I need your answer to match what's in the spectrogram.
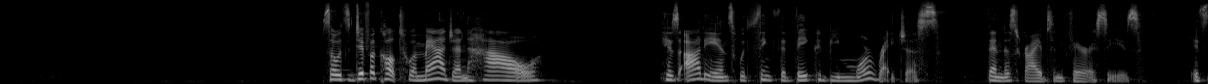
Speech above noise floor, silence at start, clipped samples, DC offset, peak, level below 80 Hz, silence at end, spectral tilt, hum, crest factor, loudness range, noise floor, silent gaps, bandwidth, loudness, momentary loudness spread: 44 dB; 3.25 s; under 0.1%; under 0.1%; -12 dBFS; -88 dBFS; 0 s; -3.5 dB/octave; none; 22 dB; 4 LU; -77 dBFS; none; over 20 kHz; -33 LUFS; 9 LU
